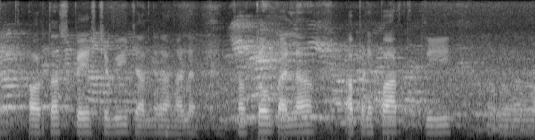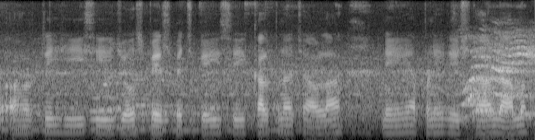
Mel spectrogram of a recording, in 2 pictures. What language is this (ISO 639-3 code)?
pan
